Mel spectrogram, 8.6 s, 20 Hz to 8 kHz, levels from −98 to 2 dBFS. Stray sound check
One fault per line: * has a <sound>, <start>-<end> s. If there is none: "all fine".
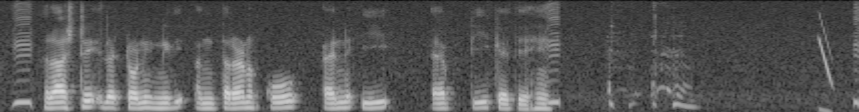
* has a cough, 6.1-7.0 s
* has a chirp, 8.2-8.3 s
